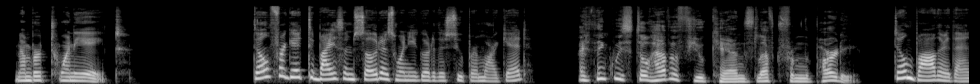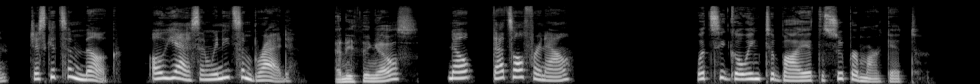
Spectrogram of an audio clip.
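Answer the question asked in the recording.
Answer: Milk and bread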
